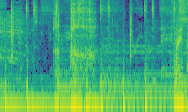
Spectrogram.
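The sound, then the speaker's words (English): A loud snore, a rumbling throaty drone broken by repeated sputtering, snorting bursts at an irregular rhythm, with no other sounds around it. “Sleeping in it. Snore, bitch.”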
